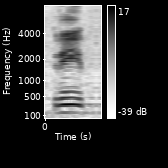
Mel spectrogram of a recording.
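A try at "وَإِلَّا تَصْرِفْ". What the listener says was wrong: Agak dibuka dikit tuh, Pak. Rif.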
